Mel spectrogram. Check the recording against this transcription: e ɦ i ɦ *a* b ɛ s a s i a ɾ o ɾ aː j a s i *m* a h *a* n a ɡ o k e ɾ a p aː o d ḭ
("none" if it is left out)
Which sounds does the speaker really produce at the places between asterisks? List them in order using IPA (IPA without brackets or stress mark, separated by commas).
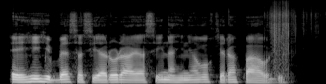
i, n, i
